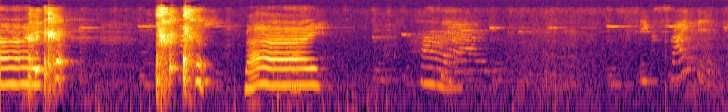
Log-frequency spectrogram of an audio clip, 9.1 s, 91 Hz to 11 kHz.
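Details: Two-year-old child (2018) with a persistent cough: two short coughs followed by whimpering, whiny vocal sounds; persistent cough with a cold.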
